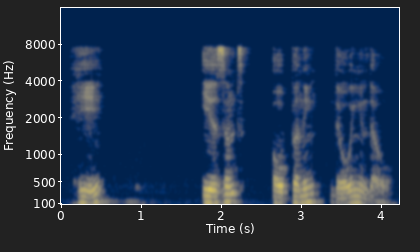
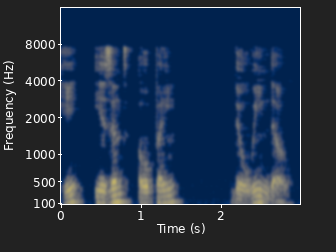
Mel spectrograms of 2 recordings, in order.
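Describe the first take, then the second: First: Slow, every word spelled out; slow full sentence. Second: Quicker, words run together; quicker run-through. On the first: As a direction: say it slowly and carefully. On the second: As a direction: say it in less time. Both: Shown as a demonstration. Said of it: "Você consegue falar uma frase com menos tempo".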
